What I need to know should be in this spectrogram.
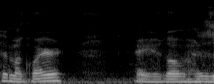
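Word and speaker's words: Meguiar's: That's how you pronounce it, Meguiars.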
